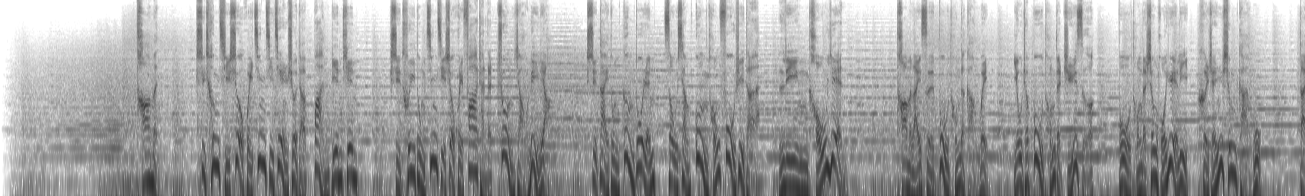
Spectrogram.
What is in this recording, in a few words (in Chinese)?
男 颁奖 三八节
